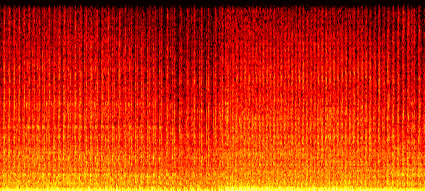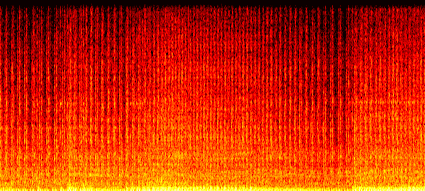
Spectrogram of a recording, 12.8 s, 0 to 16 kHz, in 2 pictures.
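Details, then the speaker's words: Craftsman 20 HP twin lawn tractor that stalls under load idles rough and hunting, with light ticking over the thump; owner suspects a loose valve. It won't run slow, and the gasket behind the carburetor seemed to breathe while cranking. "You can hear a little bit of noise. It sounds like you got a loose valve possibly."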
